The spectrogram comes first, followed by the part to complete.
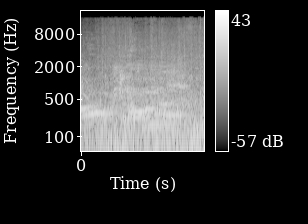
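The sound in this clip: Deep, drawn-out bellows from a stampeding herd of huge dinosaurs, loud and continuous with a wavering tone over a dense, rumbling background.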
